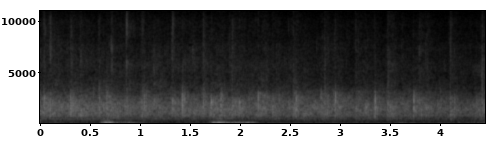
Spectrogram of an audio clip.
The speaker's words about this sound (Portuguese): Diga aleluia, aplauda Jesus.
